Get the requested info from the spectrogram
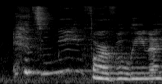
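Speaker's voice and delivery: high, joyful shout. A narrator's reading. Goose shouting to his lost friend, high and glad. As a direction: call out in happy recognition. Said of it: "he shouted".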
